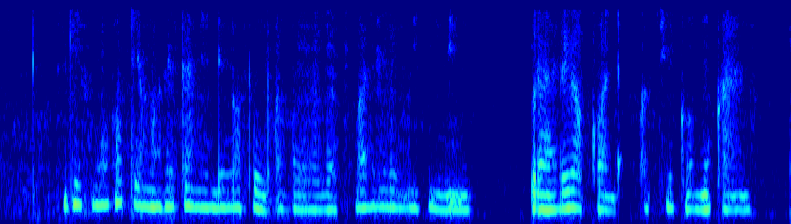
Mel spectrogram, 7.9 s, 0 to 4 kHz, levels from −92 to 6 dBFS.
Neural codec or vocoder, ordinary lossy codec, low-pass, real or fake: codec, 24 kHz, 1.5 kbps, HILCodec; AAC, 32 kbps; 3.6 kHz; fake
